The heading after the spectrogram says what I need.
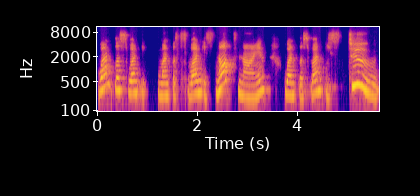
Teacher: Jadi ditekan itu kalau misal di satu sentence yang ditekan cuma satu, kayak not 9 gitu.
